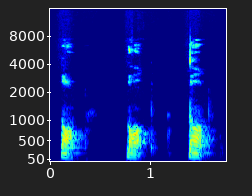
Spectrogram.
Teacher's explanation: it's like letter T, but a little bit thicker and more emphatic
